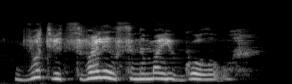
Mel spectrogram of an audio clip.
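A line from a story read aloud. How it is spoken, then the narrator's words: Old grumbling voice. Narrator (Russian): ворчал старый феникс-учитель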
